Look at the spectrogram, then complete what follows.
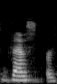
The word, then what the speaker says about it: VSEPR: So, we call this Vesper theory, and I know it's spelled VSEPR, but we call this Vesper theory.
